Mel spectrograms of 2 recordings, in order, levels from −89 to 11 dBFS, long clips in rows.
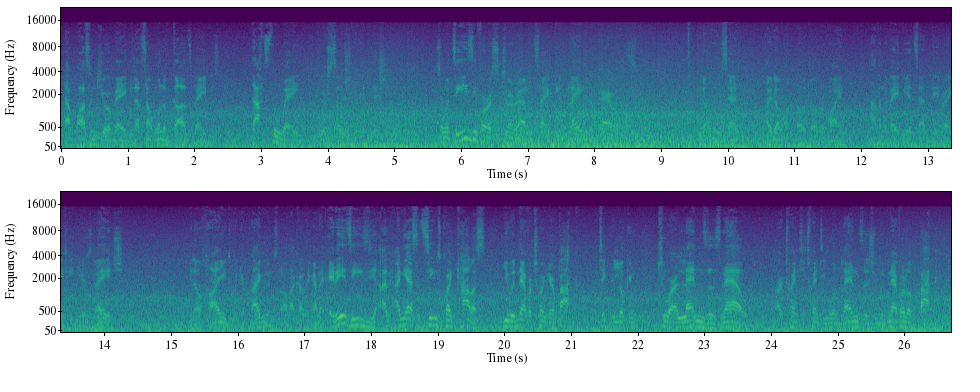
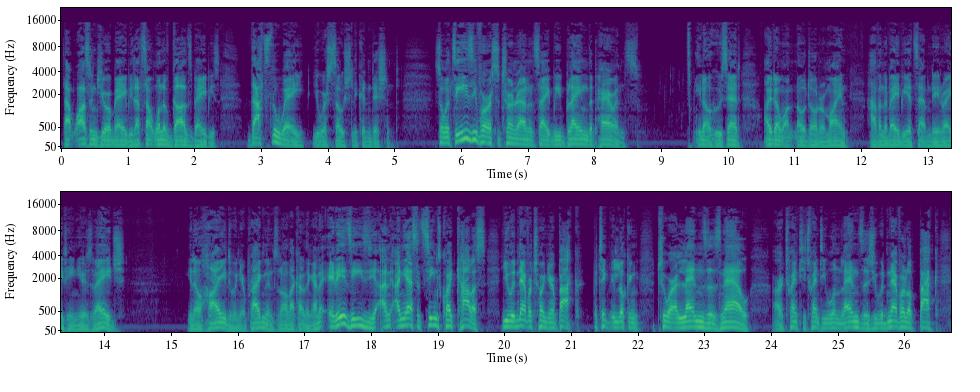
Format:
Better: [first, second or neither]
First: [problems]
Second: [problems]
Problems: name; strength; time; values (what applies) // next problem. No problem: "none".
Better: second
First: wind noise on the microphone; heavy; 3 dB below the speech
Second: none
